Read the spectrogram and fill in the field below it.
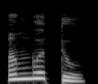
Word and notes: ಅಂಬುದ: ambuda

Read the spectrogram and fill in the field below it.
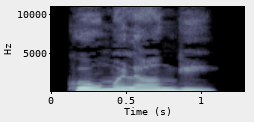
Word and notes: ಕೋಮಲಾಂಗ: kōmalāŋga

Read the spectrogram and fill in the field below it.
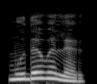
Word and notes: ಮುದವಲರ್: Kannada

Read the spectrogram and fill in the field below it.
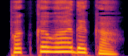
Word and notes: ಪಕ್ಕವಾದಕ: Kannada

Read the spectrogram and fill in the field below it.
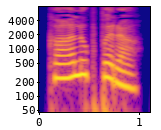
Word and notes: ಕಾಲುಪ್ಪರ: kannada

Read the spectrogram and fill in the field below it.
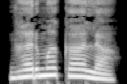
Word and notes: ಘರ್ಮಕಾಲ: gharma kāla

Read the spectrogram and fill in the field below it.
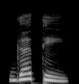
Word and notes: ಖತಿ: khati

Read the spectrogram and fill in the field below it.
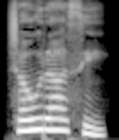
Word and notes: ಚಾರಿಸು: Kannada

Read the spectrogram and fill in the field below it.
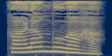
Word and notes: ಕಾಳಾಂಬುವಾಹ: kannada

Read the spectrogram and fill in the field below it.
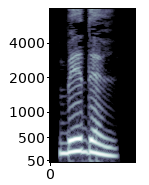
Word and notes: ಬೆದಲ್: bedal

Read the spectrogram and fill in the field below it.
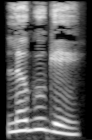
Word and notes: ಲಗುಗೆಯ್: Kannada

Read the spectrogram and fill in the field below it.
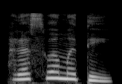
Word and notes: ಹ್ರಸ್ವಮತಿ: Kannada

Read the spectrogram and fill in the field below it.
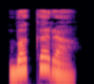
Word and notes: ಬಕರ: Kannada

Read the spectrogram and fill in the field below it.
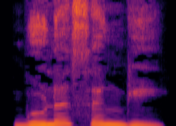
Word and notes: ಗುಣಸಂಗಿ: guṇa saŋgi

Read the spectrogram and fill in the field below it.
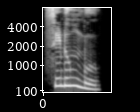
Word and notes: ಸುಟ್ಟುಂಬೆ: kannada

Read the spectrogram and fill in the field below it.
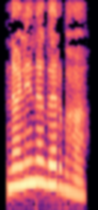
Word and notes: ನಳಿನಗರ್ಭ: Kannada

